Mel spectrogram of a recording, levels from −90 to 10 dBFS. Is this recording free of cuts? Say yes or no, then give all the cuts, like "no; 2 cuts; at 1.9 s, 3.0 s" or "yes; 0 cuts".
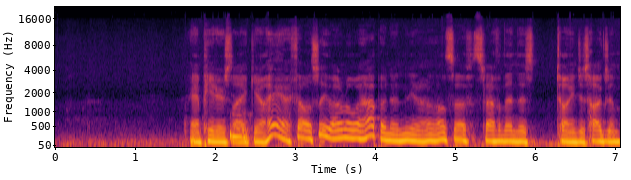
yes; 0 cuts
